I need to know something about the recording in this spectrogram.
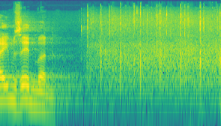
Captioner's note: applause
